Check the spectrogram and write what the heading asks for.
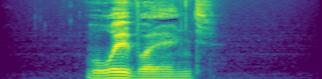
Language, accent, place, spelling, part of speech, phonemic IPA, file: German, Germany, Berlin, wohlwollend, adjective, /ˈvoːlˌvɔlənt/, De-wohlwollend.ogg
- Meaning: benevolent, complaisant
